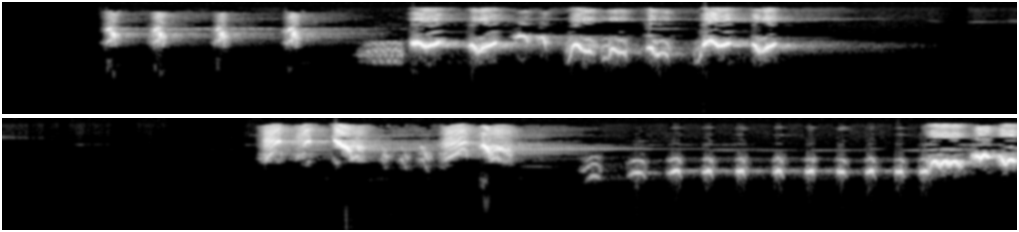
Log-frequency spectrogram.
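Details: White-rumped shama singing its own unmixed song, meant to trigger singing in captive and wild shamas: spaced high chips, tumbling warbled phrases, a pause, sharp high notes, then a rapid evenly repeated low piping series.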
